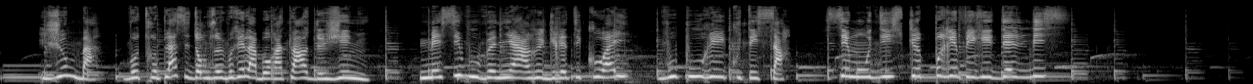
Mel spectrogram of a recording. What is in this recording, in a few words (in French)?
voix Doublage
